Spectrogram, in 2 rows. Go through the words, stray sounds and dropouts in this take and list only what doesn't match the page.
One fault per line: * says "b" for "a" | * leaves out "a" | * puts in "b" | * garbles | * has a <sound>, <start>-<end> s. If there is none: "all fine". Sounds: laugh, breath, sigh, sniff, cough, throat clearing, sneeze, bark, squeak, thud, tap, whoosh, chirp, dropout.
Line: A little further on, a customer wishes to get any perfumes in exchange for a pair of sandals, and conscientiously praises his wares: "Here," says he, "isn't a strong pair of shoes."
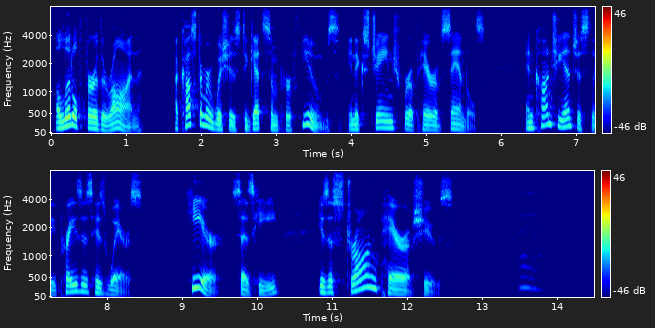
* says "some" for "any"
* says "is" for "isn't"
* has a sigh, 13.4-14.2 s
